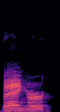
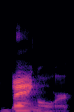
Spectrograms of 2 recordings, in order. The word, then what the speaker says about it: Bangor: am pronouncing it correctly it's not Banger it's Bangor the more you know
